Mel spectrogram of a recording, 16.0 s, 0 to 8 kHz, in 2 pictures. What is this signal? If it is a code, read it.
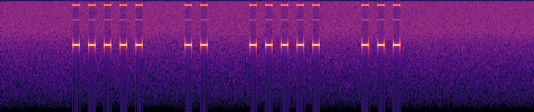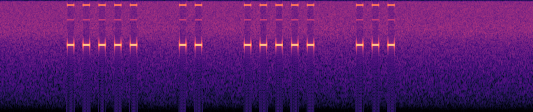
Beep code, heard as a piezo beeper, played twice, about 2300 Hz. 5-2-5-3.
